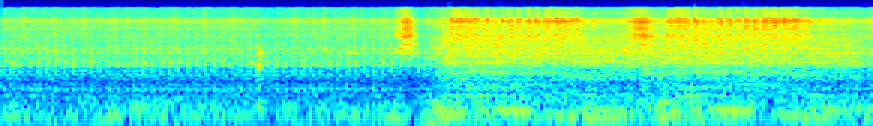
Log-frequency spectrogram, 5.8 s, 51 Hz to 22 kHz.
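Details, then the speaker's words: Mitsubishi Pajero Sport 6B31 engine revved with throttle blips; steady run then sharp rev rise with a dull knock underneath, owner suspects the flaps (заслонки) as the source. "Вот такой звук. Он идет вот отсюда."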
